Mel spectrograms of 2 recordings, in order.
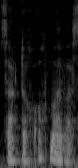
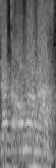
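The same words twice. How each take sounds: First: It is said in a mild, casual tone. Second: It is said in a harsh, commanding tone. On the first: A friendly nudge to speak up. "Aber eben nicht nur" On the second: An authoritarian order to speak up. "sondern jetzt sag doch auch mal was!"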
